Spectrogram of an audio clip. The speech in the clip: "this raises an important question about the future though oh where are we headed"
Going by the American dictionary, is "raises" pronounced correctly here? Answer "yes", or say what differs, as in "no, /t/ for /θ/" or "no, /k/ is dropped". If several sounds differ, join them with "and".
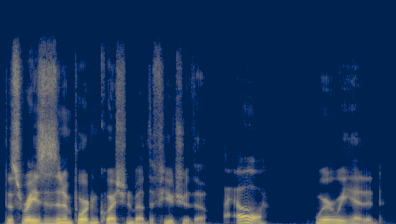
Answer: yes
